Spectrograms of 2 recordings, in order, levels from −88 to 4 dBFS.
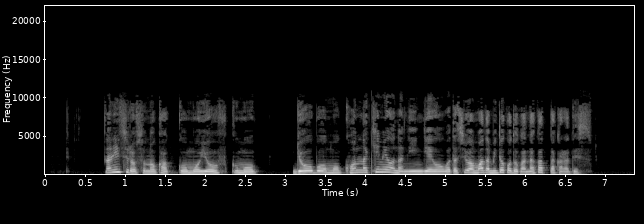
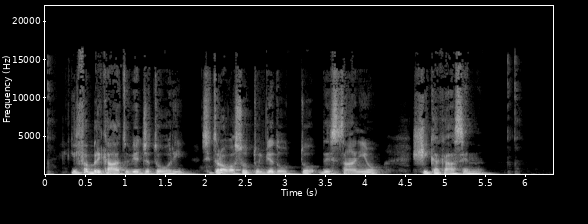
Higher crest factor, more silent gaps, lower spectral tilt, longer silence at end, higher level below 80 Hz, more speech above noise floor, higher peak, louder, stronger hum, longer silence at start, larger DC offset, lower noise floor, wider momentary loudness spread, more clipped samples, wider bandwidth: about the same, 18 dB vs 18 dB; neither; about the same, -5.5 dB/octave vs -5.5 dB/octave; second, 0.6 s vs 0.8 s; second, -78 dBFS vs -44 dBFS; first, 43 dB vs 36 dB; second, -6 dBFS vs -2 dBFS; second, -24 LUFS vs -20 LUFS; neither; first, 0.75 s vs 0.35 s; neither; first, -67 dBFS vs -55 dBFS; about the same, 8 LU vs 10 LU; neither; second, 10 kHz vs 16.5 kHz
